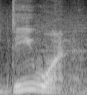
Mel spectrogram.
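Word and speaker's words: D'Ron: name is actually pronounced D1 it's spelled D apostrophe r o n but the r is pronounced like a w my parents have a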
